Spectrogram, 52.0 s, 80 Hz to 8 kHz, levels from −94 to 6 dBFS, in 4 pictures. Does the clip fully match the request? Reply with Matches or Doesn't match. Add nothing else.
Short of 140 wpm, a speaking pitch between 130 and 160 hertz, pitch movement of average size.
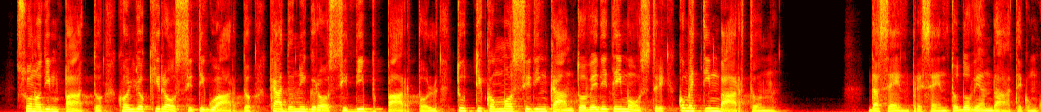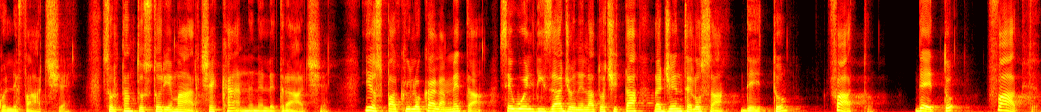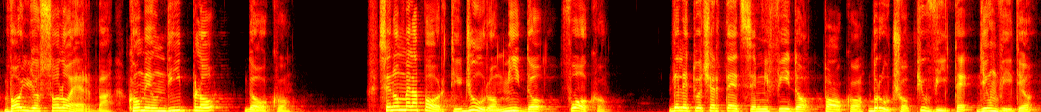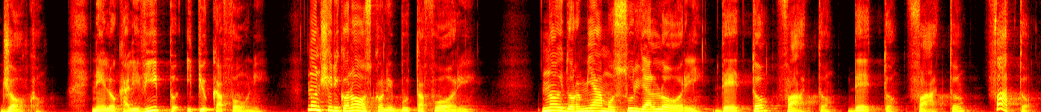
Doesn't match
